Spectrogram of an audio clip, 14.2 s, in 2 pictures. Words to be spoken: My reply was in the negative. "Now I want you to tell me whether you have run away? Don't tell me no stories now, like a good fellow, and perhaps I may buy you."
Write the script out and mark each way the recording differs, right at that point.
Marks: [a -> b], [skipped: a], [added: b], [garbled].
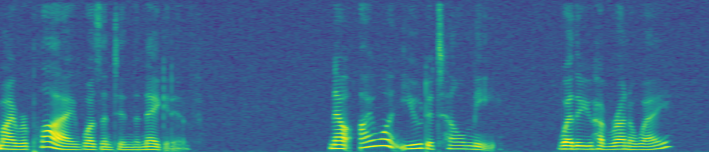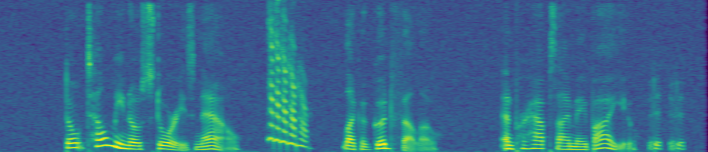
My reply [was -> wasn't] in the negative. "Now I want you to tell me whether you have run away? Don't tell me no stories now, like a good fellow, and perhaps I may buy you."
